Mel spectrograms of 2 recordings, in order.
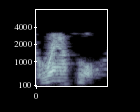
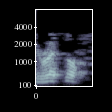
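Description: First: The word is said with a Texan pronunciation. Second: The word is said with a standard pronunciation. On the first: "It's wrestle" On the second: "in Texas, they don't say wrestle"

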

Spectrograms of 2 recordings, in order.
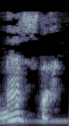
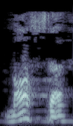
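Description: First: The word is said in an American accent. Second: The word is said in a British accent. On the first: "heights of Americanism and say Master" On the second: "Excuse me saying Master"

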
